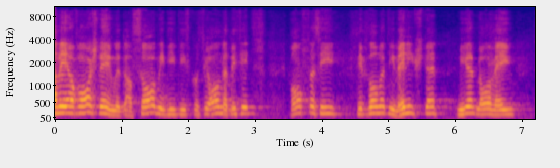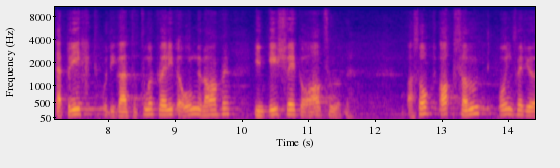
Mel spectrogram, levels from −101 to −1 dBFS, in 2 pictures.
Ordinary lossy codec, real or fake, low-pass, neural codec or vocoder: AAC, 48 kbps; fake; 9.9 kHz; codec, 24 kHz, 0.9 kbps, WavTokenizer, medium music audio release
